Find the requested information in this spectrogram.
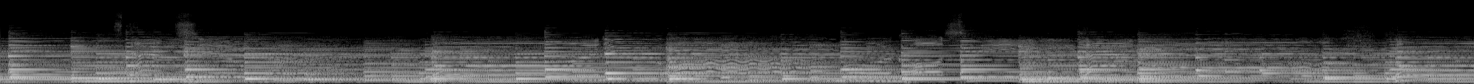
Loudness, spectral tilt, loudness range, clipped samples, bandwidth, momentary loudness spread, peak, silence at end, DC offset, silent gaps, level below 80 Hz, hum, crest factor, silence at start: -22 LUFS; -8.5 dB/octave; 2 LU; under 0.1%; 7.2 kHz; 6 LU; -4 dBFS; 0 s; under 0.1%; none; -52 dBFS; none; 16 dB; 0 s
